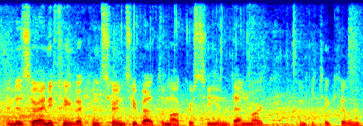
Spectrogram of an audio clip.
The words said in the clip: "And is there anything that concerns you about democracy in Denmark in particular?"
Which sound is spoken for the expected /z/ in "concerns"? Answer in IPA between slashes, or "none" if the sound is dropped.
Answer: /z/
